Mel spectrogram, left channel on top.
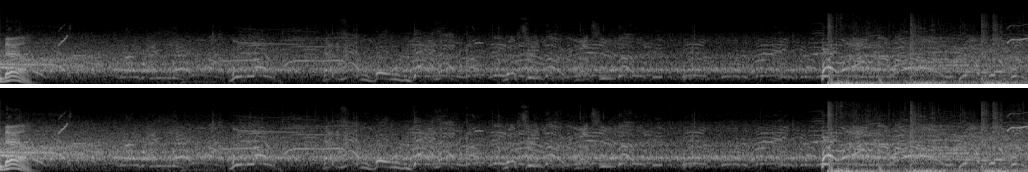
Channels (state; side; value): quieter; left; 3.4 dB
